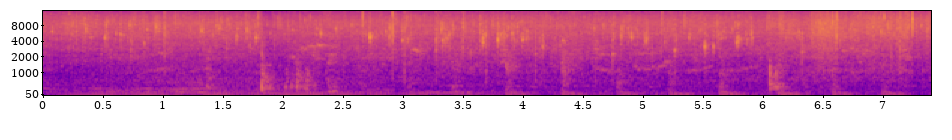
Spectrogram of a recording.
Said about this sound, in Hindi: अब प्याज़ों को फ्राई करेंगे।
